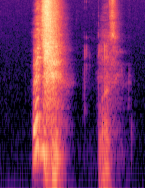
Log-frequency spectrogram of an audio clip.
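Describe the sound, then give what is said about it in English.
A single loud sneeze bursts out with a sharp hissing release, followed a moment later by a shorter, softer sniff or exhale, with no talking. “Bless you. Sorry about that.”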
